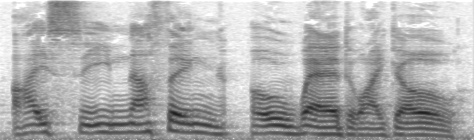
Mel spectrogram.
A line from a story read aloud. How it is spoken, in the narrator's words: I cried in despair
